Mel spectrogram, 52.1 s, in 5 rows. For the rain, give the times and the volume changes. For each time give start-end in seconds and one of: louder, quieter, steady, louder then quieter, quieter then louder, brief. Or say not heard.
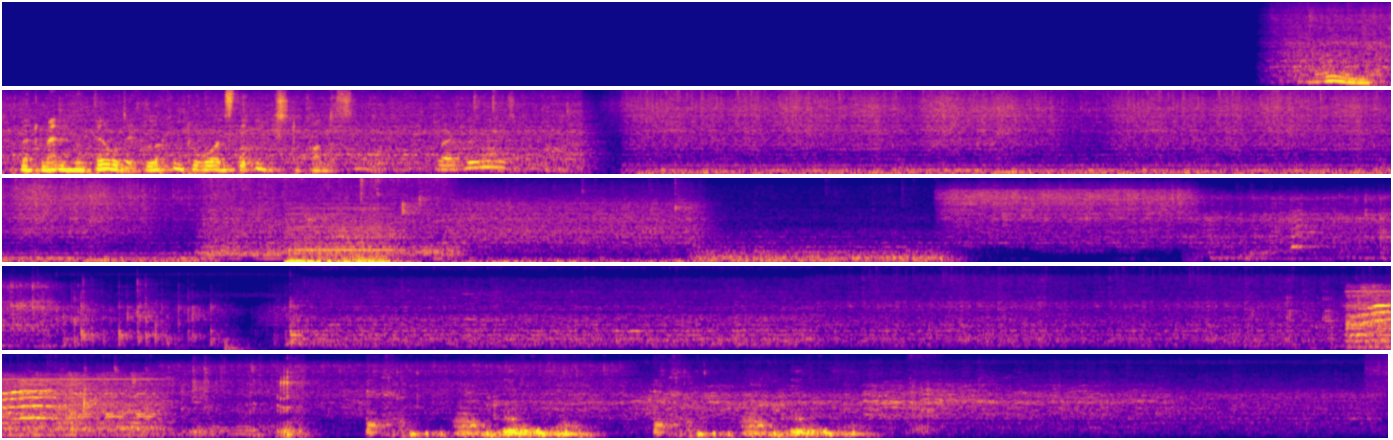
9.4-52.0 quieter.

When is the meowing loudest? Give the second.
42 s.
